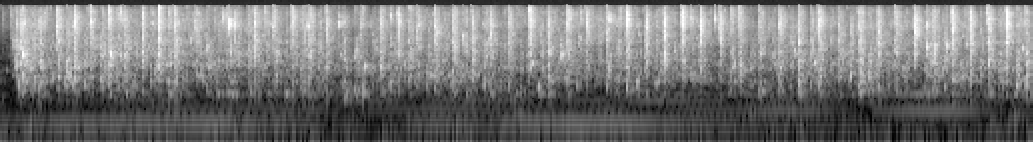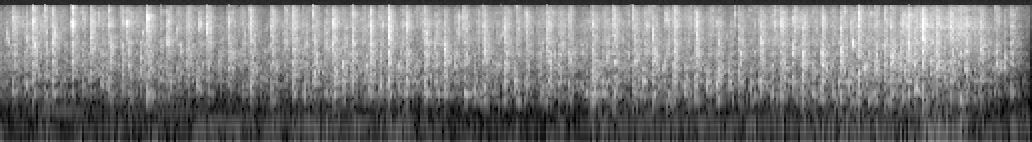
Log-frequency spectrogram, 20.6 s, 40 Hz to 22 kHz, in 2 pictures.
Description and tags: WATRSplsh splashing soapy water in sink TAS H6
Recorded with Zoom H6 with Stereo capsule. Splashing soapy water to create bubbles for washing dishes.
owi, impact, sink, soapy, water, splash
